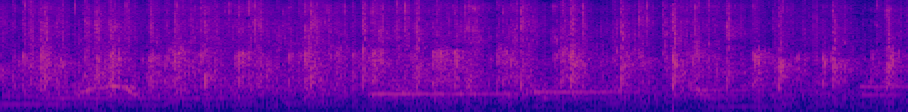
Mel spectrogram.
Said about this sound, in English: Let's give Jesus Christ a hand clap of praise.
